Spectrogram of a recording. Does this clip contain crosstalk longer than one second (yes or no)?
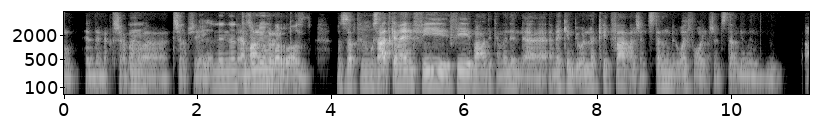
yes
